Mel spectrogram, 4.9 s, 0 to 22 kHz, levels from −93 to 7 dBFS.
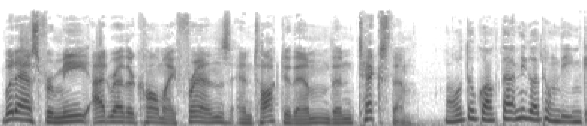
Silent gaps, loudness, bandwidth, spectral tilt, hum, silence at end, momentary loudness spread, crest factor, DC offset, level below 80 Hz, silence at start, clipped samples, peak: none; -28 LUFS; 15 kHz; -5 dB/octave; none; 0 s; 7 LU; 16 dB; under 0.1%; -54 dBFS; 0 s; under 0.1%; -12 dBFS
